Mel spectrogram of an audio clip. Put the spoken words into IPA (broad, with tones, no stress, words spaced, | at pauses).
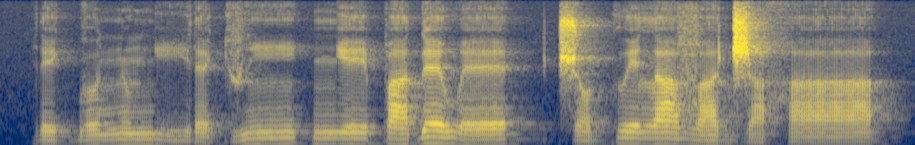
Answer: ɾe˨ɡ͡bo˧nũ˧ŋ iː˨ɾɛ˨kvĩ˦ | ɲeː˧pa˧ɗɛ˦wɛ˧ | t͡ʃɔ˨ kʷe˦la˦ va˧d͡ʒa˨haː˧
